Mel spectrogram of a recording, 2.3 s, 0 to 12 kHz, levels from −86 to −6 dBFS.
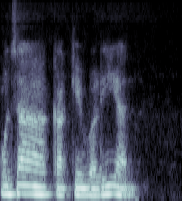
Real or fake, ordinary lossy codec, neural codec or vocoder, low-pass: real; Opus, 16 kbps; none; 10.8 kHz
